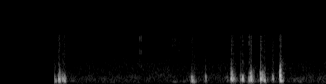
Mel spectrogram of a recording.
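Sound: typing on a keyboard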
